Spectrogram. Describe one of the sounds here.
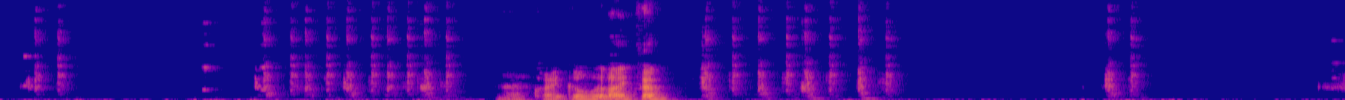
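Short electronic blips tick in quick succession.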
